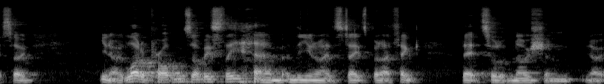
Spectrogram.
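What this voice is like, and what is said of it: New Zealand accent. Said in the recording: “I'm assuming you still call New Zealand home. You've still got the accent”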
